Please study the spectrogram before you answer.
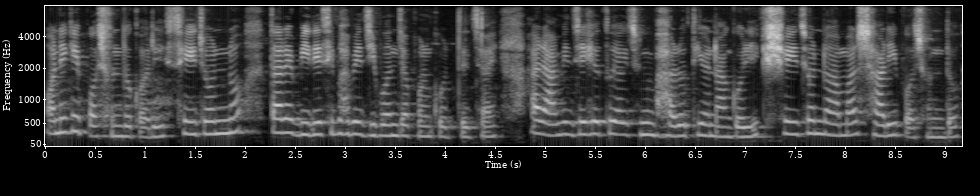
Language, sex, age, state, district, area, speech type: Bengali, female, 30-45, West Bengal, Purba Medinipur, rural, spontaneous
